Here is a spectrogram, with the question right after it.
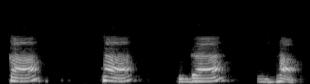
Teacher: ক এর উচ্চারণ স্থান কণ্ঠ খ এর উচ্চারণ স্থান কণ্ঠ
